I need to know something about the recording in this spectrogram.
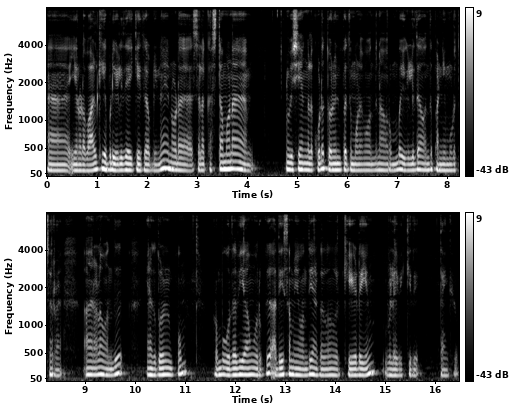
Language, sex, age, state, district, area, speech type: Tamil, male, 18-30, Tamil Nadu, Tiruppur, rural, spontaneous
